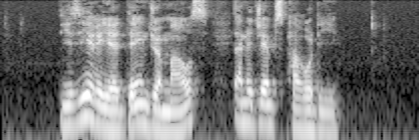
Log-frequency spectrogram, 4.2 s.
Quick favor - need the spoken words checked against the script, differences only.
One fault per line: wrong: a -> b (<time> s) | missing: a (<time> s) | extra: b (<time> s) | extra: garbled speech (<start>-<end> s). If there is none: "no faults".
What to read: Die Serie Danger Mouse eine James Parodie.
no faults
